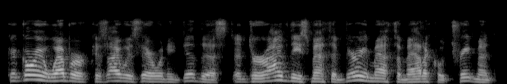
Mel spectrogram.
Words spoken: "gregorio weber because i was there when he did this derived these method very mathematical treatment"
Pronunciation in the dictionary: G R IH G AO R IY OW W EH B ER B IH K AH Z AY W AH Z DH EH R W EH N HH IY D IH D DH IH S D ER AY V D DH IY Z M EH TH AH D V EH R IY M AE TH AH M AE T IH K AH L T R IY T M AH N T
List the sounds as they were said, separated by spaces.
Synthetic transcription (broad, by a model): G R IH G AO R IY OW W EH B ER K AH Z AY W AH Z DH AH R W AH N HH IY D IH D DH IH S D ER AY V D DH IY Z M EH TH AH D V EH R IY M AE TH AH M AE T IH K L T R IY T M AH N T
